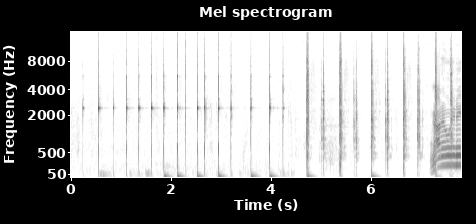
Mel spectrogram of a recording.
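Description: A pair of wooden boomerangs knocked together as clapsticks, keeping a steady beat of about four sharp clicks a second. Near the end a voice comes in with a long held chanted note over the beat.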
